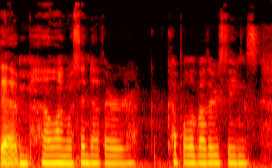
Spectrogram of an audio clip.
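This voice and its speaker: A soft-spoken woman with an American accent. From Texas, Corsicana. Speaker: channel owner restoring a historic house. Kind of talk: casual vlog. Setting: parents' house, indoors. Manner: hesitant, many fillers.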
